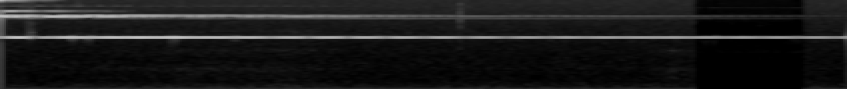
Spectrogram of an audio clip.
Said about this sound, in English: What you're going to hear to notate the beginning of a major section is the Tibetan bell, which sounds like this.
